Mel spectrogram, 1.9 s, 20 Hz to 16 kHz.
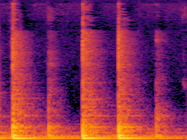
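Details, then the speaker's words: Simulated third heart sound (S3) played on a snare drum: three beats per cycle, with an extra diastolic sound after S2, added to S1 and S2 before S4 is demonstrated. "Vamos a mostrar primer y segundo ruido, después le agregamos el tercero y finalmente le vamos a agregar el cuarto."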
